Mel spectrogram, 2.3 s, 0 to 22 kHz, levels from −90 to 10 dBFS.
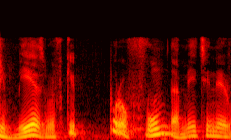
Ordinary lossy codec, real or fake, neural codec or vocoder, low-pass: none; real; none; 7.2 kHz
